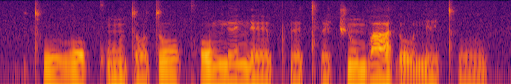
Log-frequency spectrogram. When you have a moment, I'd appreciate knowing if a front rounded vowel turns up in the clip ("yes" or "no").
no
